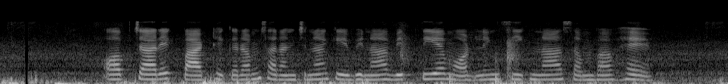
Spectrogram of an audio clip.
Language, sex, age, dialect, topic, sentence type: Hindi, female, 41-45, Hindustani Malvi Khadi Boli, banking, statement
